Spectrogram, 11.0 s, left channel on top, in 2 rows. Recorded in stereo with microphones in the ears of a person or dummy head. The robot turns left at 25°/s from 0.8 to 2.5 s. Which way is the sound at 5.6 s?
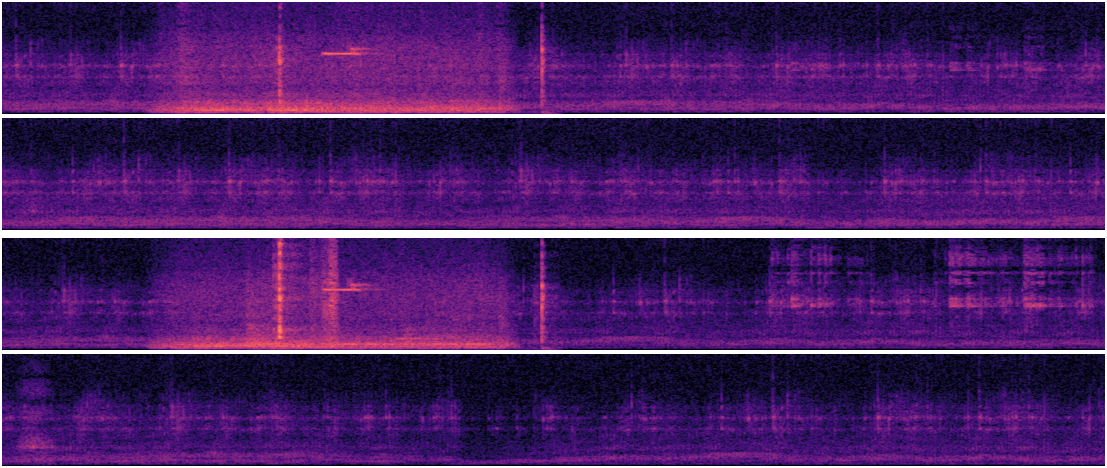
75° right (ahead or behind).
